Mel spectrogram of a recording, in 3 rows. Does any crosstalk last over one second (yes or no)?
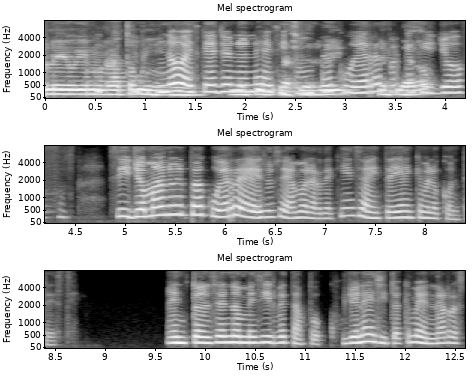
yes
